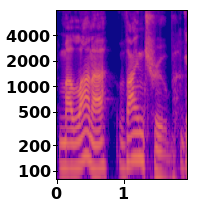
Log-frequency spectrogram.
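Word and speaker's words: Milana Vayntrub: Milana Weintraub.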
